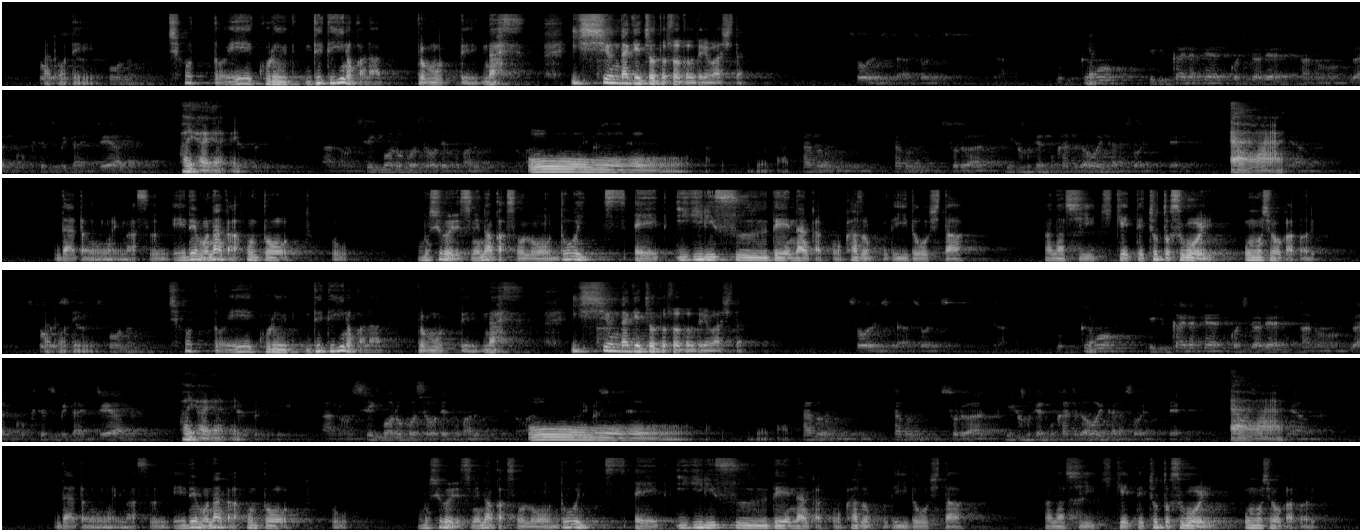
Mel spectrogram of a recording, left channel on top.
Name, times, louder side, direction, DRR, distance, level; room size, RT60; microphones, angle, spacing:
voice 1, 0.3-1.4 5.9-6.2 8.5-9.5 9.9-10.1 10.5-11.2 11.5-14.9 15.5-16.5 16.8-18.9 19.3-19.9 21.6-25.4 25.9-26.8 37.8-38.1, right 1 dB, 90° right, 3 dB, 4.6 m, -44 dB
voice 2, 1.7-3.8 4.2-7.4 10.8-10.9 15.4-16.0 18.8-20.4 25.9-26.4 27.7-30.0 30.5-30.6 31.3-36.8 37.6-39.3 39.6-40.3, left 2 dB, 40° left, 13 dB, 0.8 m, -26 dB
24.0 x 17.0 x 9.1 m, 1.1 s
head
